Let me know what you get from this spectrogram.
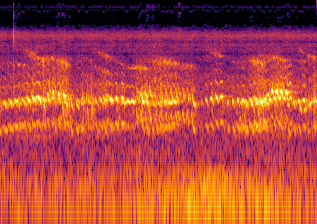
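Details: Spring chorus of frogs: continuous rattling pulsed trills from several animals, overlapping phrases a second or two long that swell and fade.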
